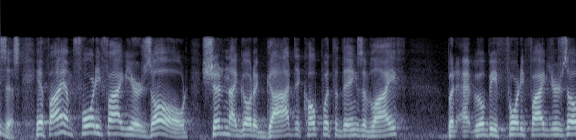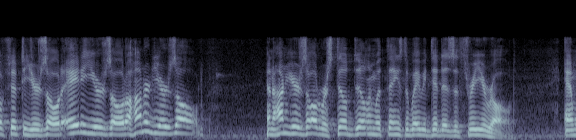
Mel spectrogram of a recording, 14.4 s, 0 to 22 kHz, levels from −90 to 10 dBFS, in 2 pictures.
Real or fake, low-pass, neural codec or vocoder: fake; 7.2 kHz; vocoder, 44.1 kHz, 128 mel bands every 512 samples, BigVGAN v2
